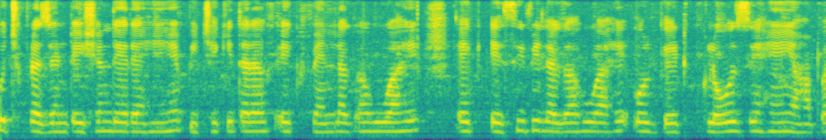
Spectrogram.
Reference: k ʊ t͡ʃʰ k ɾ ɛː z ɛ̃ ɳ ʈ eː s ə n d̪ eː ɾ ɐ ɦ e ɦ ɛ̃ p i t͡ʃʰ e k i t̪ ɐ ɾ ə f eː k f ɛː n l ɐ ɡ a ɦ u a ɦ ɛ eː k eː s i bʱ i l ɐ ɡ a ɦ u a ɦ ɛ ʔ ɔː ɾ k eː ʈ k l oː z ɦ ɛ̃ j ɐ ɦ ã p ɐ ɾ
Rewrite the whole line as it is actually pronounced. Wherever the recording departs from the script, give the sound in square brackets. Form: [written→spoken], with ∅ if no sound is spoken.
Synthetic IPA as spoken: k ʊ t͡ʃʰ [k→p] ɾ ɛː z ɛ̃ ɳ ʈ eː [s→ʃ] ə n d̪ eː ɾ ɐ ɦ e ɦ ɛ̃ p [i→iː] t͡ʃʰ e k i t̪ ɐ ɾ ə f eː k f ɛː n l ɐ ɡ a ɦ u a ɦ ɛ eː k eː s i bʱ i l ɐ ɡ a ɦ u a ɦ ɛ ʔ ɔː ɾ [k→ɡ] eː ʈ k l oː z ɦ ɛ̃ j ɐ ɦ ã p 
